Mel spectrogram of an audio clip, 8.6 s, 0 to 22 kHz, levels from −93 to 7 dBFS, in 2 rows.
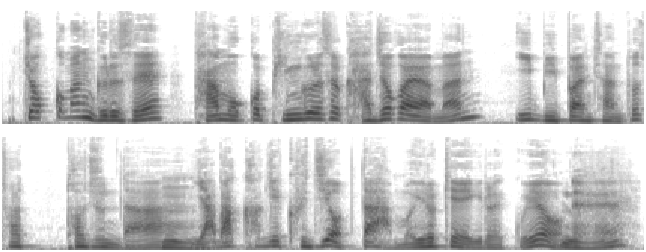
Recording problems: none

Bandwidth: 15.5 kHz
